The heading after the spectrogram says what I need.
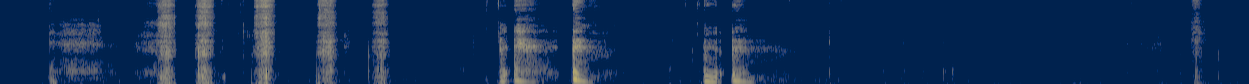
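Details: Run of sharp, wet, uncovered sneezes in quick succession, snot flying, over low room hum; repeated sneezing all day during a messy cold.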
